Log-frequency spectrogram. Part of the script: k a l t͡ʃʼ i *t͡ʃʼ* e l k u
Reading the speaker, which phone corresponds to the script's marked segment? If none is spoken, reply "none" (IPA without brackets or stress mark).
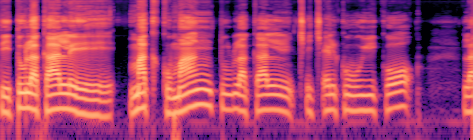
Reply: t͡ʃʼ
